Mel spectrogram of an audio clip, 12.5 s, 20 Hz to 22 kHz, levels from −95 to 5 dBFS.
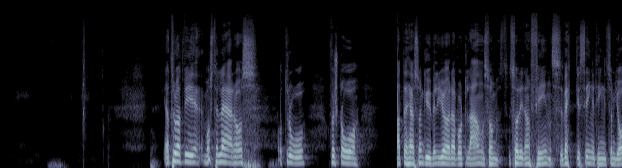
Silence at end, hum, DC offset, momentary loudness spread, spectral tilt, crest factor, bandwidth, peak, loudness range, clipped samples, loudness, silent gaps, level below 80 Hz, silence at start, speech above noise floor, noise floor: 0 s; none; under 0.1%; 9 LU; -7 dB/octave; 20 dB; 13 kHz; -10 dBFS; 4 LU; under 0.1%; -29 LUFS; none; -52 dBFS; 1.65 s; 57 dB; -85 dBFS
